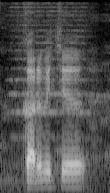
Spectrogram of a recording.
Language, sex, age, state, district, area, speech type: Punjabi, male, 45-60, Punjab, Tarn Taran, urban, spontaneous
